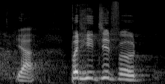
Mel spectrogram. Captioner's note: laughter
